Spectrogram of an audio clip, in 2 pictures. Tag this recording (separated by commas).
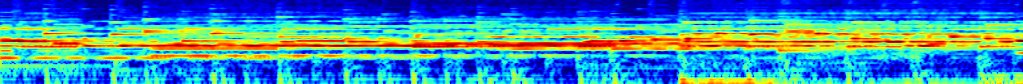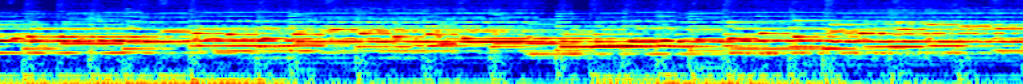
Mallet percussion, xylophone, Glockenspiel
